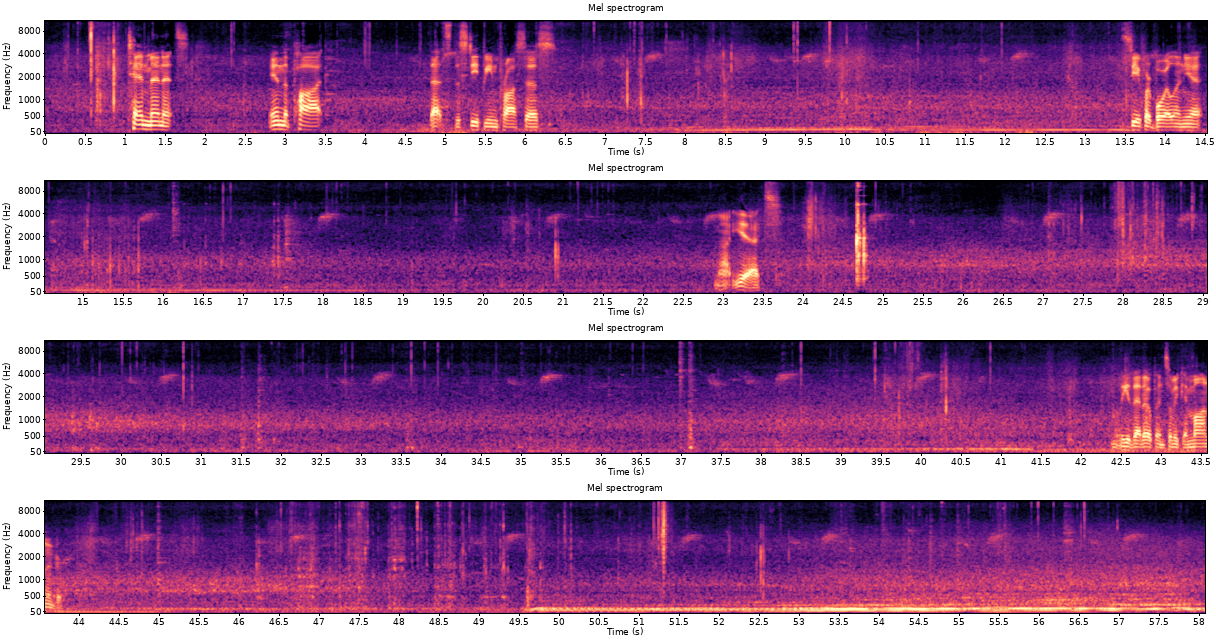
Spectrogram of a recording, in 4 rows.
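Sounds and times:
twig fire crackling: 0.0 - 58.0.

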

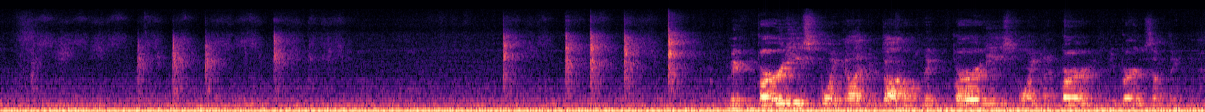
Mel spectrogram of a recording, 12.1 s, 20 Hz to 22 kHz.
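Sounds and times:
chalk scratching on blackboard: 0.2 - 3.6, 5.0 - 6.9.

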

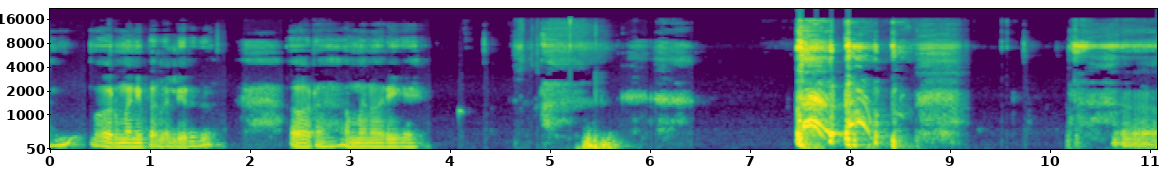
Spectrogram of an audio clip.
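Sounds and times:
man clearing throat: 7.5 - 8.7
man coughing loudly: 7.5 - 8.8.

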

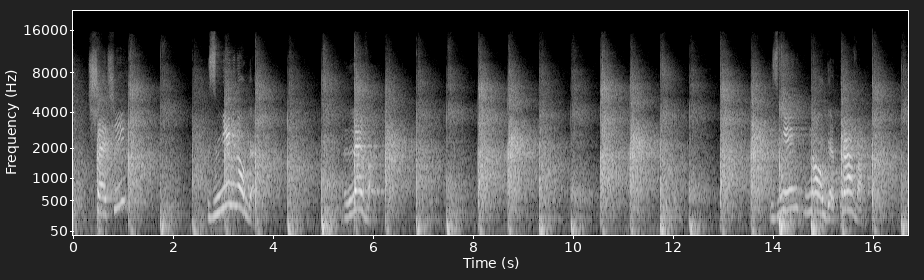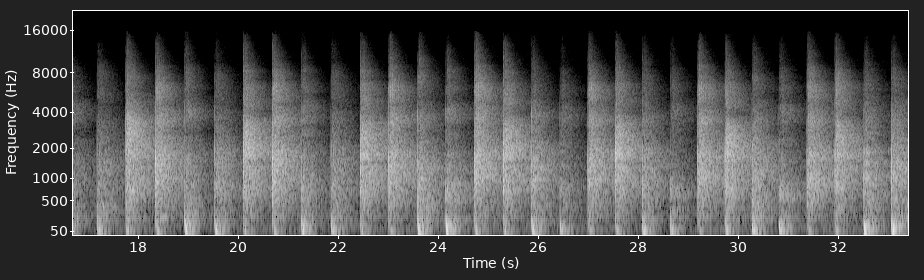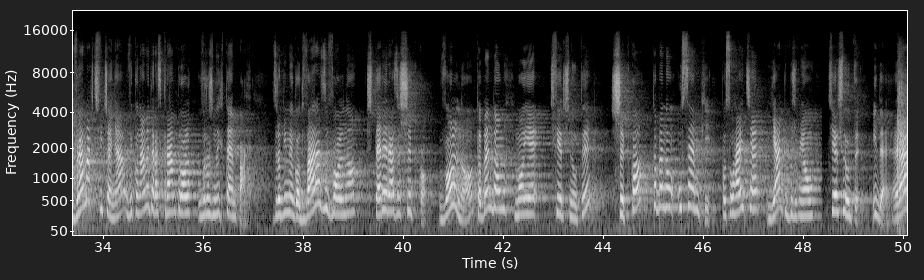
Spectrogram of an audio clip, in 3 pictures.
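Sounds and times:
tap shoes on wooden floor: 0.0 - 34.2.

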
